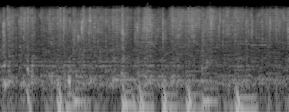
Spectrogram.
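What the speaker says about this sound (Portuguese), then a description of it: "No caso dos legumes com casca, basta lavar em água corrente usando uma bucha." Tap water runs steadily over unpeeled vegetables scrubbed with a sponge in a sink, giving close splashing and gurgling with repeated rubbing pulses, no voice.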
